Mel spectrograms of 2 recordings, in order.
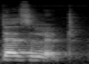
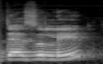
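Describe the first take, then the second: First: It is said the way the adjective is pronounced. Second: It is said the way the verb is pronounced. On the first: It is used as an adjective. "When it is used as adjective, it is pronounced as desolate" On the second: It is used as a verb. "When it is used as a verb, it is pronounced as desolate"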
